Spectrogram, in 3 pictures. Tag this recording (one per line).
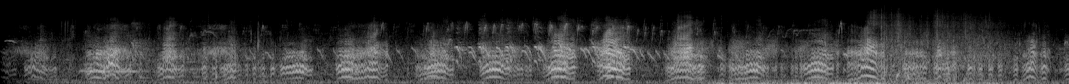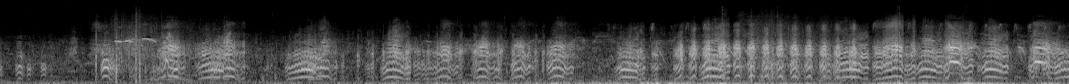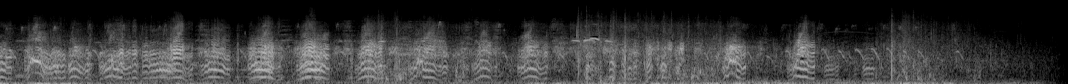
Splash
Shell-duck
Quack
Ducks
Squabble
